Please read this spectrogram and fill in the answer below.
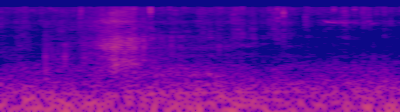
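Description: Burning reclining loveseat fire crackling faintly, with a short hiss about half a second in, over a steady low rumble.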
